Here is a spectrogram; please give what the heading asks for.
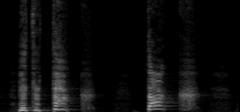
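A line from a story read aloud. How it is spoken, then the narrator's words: Exclaimed. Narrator (Russian): воскликнула была госпожа Хохлакова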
